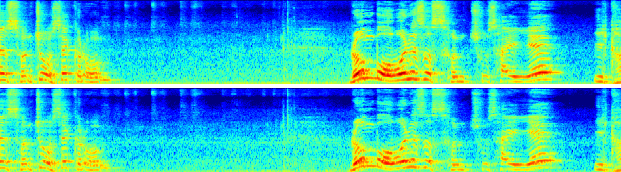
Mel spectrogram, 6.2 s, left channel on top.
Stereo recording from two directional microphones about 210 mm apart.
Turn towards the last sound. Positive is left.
turn(degrees=30)  # may be behind; listen again after turning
